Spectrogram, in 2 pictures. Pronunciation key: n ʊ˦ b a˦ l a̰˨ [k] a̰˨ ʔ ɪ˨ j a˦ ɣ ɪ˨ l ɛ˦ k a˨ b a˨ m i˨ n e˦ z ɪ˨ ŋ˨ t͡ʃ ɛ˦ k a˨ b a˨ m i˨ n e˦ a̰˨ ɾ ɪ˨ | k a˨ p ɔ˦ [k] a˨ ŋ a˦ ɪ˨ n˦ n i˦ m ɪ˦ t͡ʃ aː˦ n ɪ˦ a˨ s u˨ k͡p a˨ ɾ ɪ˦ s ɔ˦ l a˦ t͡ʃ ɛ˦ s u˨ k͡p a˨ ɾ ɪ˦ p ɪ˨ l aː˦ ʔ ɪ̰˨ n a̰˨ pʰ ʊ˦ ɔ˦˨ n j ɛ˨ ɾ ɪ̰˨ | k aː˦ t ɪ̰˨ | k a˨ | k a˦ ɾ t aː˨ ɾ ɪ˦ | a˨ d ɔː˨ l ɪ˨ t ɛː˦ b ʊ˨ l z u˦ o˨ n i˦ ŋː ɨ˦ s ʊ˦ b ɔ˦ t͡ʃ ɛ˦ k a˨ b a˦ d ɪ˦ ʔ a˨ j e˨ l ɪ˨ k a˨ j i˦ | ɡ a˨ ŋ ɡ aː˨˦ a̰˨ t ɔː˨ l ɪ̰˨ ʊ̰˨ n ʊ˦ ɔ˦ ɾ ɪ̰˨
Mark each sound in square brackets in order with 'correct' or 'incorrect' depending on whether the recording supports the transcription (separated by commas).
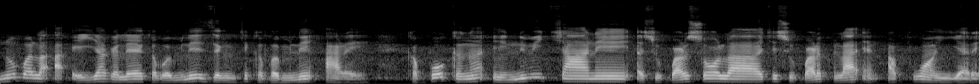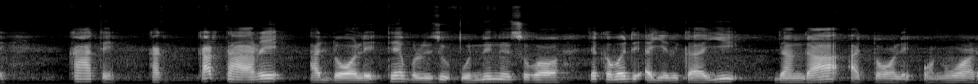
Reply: incorrect, correct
